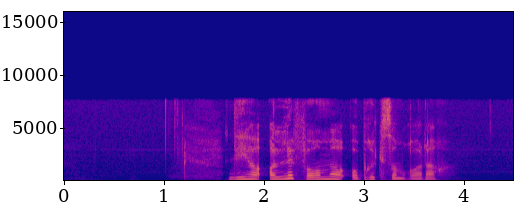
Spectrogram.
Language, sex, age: Norwegian, female, 34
